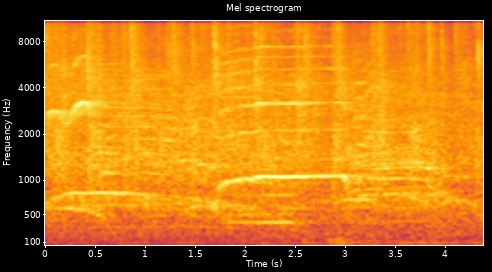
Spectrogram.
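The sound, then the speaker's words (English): An audience applauding steadily for the drummer, a dense wash of clapping with crowd noise and a few sustained high whistle-like tones riding over it, holding fairly level throughout. “He's one of those guys that just plays for the applause.”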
